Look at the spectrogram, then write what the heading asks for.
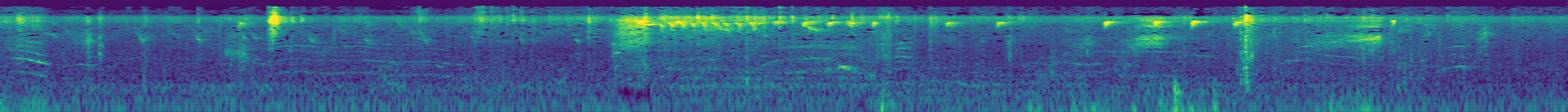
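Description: Small birds chirping and calling in a rural yard, with a quick run of high chirps about six seconds in and more scattered through the rest. Two sharp knocks stand out, one early and one near the end.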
